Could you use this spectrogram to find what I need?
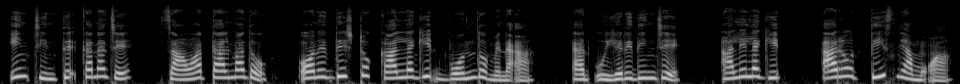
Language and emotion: Santali, fearful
